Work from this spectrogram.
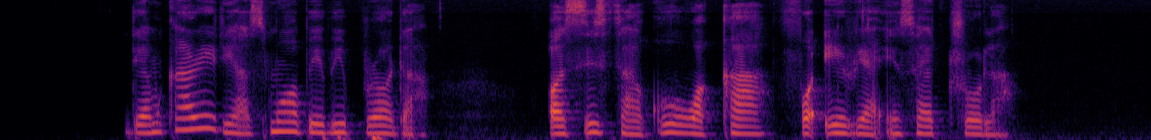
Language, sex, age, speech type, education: Nigerian Pidgin, female, 15-29, spontaneous, tertiary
